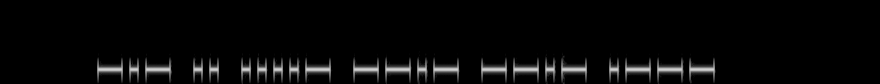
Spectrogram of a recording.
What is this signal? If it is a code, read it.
Morse code, heard as a keyed tone, about 15 wpm, 700 Hz. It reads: KI4QQJ
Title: USA Call Signs - 6 Characters - Repeated 3x - 15wpm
